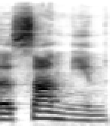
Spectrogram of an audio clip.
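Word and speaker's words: 三人: Uh and then hito the kanji for person uh that can also be pronounced nin. So I believe this is sanin for three people.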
